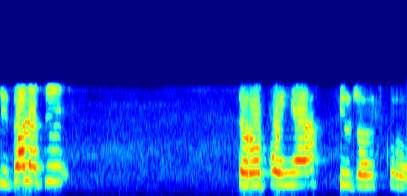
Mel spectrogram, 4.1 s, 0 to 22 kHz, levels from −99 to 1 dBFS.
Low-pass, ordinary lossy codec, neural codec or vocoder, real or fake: 3.6 kHz; none; none; real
